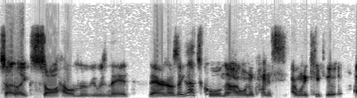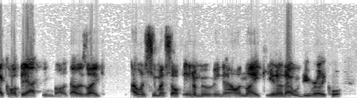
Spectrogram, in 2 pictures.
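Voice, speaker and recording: The sound is dry and close with no echo. A man with an American accent and a medium pitch talks at a very fast pace. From Pennsylvania. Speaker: real estate agent and actor. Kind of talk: casual interview chat.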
